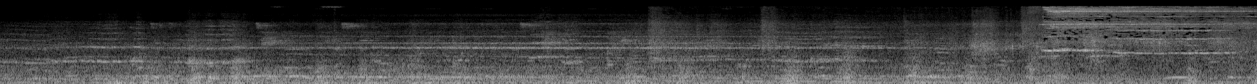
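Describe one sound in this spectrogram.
Train brakes squeal as the train slows down.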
